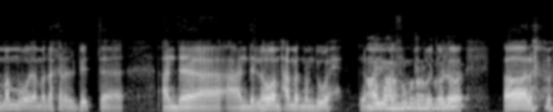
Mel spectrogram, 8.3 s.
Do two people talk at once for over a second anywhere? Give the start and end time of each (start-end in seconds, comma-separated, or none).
5.5-7.0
